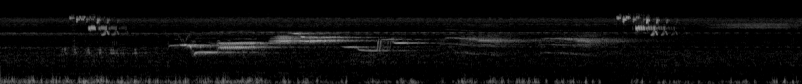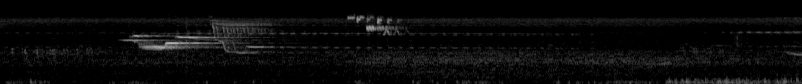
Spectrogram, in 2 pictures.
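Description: Wild birds calling: a short burst of high chirps comes back about every five seconds, three times, and between them come quick runs of lower whistled notes stepping up and down. A faint steady high whine runs under them.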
